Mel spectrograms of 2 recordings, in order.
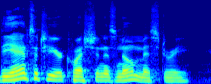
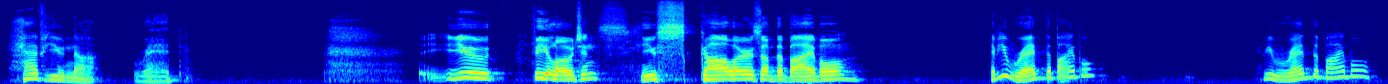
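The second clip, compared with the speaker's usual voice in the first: put-on sarcastic voice, higher pitch; 4 semitones higher than usual. Voicing Jesus questioning the Bible scholars: imitating Jesus, sarcastic. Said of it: "this is kind of a holy sarcasm because Jesus then says".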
